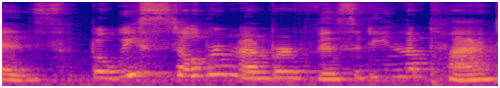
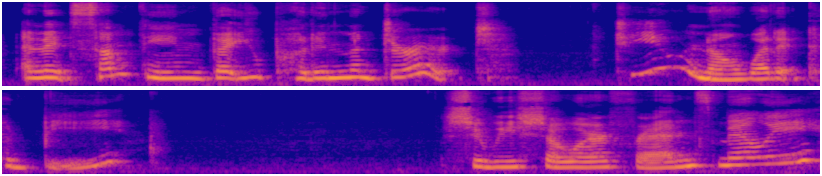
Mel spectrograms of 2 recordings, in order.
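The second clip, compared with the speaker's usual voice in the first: ordinary delivery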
